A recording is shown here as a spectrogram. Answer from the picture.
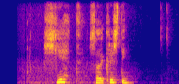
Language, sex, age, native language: Icelandic, female, 30-39, Icelandic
